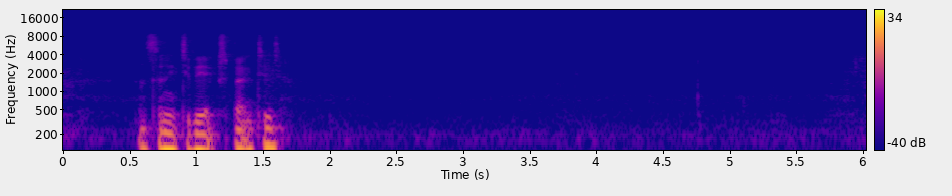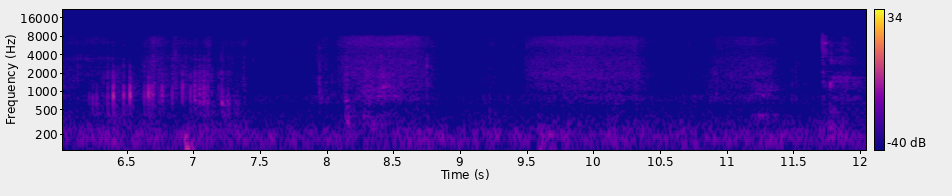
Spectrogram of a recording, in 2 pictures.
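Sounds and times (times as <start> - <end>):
bubble wrap rustling: 6.0 - 11.7.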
